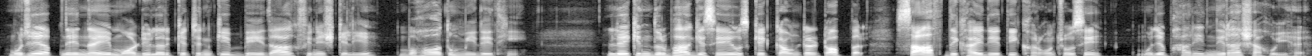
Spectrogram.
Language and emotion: Hindi, sad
